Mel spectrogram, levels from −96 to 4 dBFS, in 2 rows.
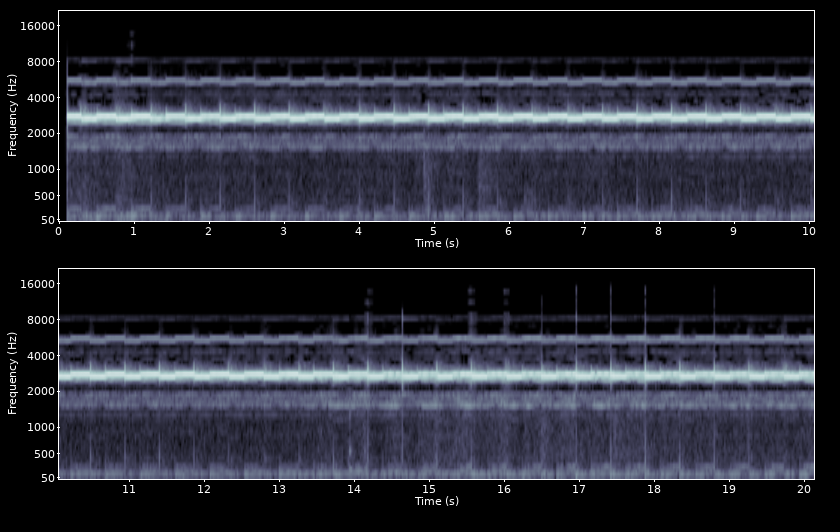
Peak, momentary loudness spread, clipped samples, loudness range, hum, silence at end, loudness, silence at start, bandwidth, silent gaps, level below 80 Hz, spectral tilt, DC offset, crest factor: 0 dBFS; 2 LU; under 0.1%; 2 LU; none; 0 s; -7 LUFS; 0.1 s; 8.4 kHz; none; -64 dBFS; 2.5 dB/octave; under 0.1%; 10 dB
